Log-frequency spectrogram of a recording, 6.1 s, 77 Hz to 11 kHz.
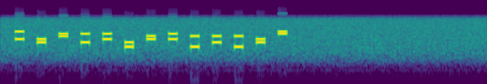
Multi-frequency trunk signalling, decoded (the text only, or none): KP 30891694543 ST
